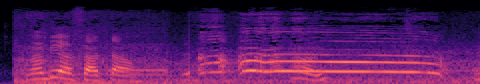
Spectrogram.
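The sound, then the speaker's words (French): A rooster crows with a long, sustained call, preceded by a burst of clucking and squawking from chickens at a poultry stand in Akobato, Cotonou, with stacked wire cages of ducks, turkeys, quails, guinea fowl, hens and roosters, and steady background noise throughout. “Plusieurs grillages superposés contenant des canards, des dindons, des cailles, des pentades ou encore des poules et des coques.”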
